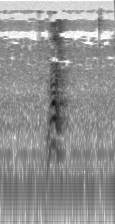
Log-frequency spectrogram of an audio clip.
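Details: Labradoodle guarding his home, reacting to someone knocking at the door; one short, sharp single bark over a low room hum.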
